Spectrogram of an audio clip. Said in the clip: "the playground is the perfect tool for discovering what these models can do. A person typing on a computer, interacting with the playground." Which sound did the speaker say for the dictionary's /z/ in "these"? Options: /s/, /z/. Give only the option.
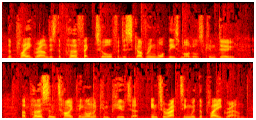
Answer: /z/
